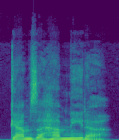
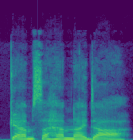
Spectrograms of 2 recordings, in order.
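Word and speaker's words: 감사합니다: Gamsahamnida. Min-jun supplied. Gamsahamnida.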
